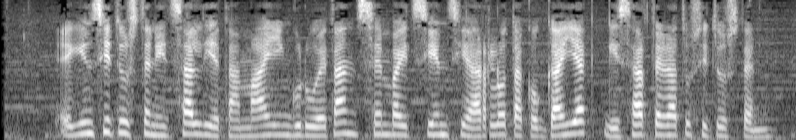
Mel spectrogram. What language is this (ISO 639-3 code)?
eus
